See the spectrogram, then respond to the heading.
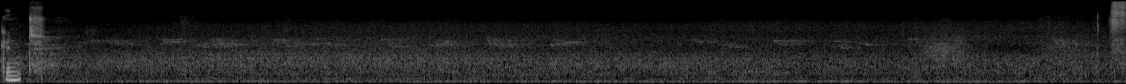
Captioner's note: birds Chirping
